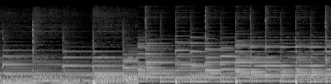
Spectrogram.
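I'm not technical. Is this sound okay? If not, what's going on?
No. From about 1.38 s to the end, the sound has a section at the wrong speed. That part plays twice as fast as it should. Because speed and pitch are tied together, it also jumps up sharply, by nearly an octave. So the last stretch sounds rushed and squeaky, like a tape on fast-forward. The likely cause is an editor or player running that section on the wrong clock.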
